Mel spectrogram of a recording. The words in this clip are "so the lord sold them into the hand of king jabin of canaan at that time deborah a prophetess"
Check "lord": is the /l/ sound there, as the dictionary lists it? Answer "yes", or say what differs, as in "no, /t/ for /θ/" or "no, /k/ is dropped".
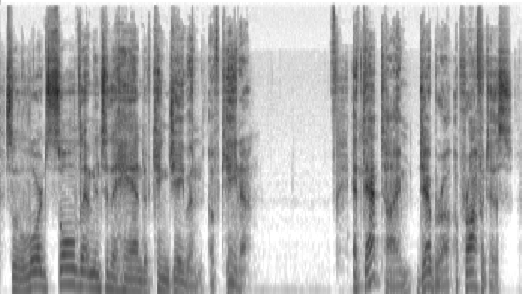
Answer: yes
